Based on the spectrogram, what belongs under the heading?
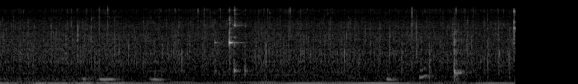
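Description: Carrots, broccoli and chicken sizzling steadily as they stir-fry in a non-stick frying pan, with a few sharp clicks, the loudest about two seconds in. The sound cuts off abruptly near the end.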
